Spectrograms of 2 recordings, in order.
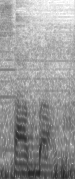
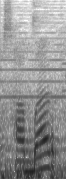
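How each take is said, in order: First: The final r sound is dropped. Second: The final r sound is pronounced.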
